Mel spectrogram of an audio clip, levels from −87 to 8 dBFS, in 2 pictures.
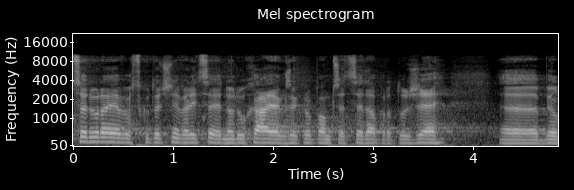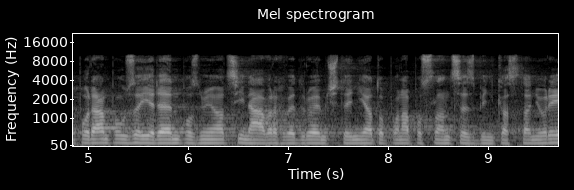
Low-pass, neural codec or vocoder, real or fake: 9.9 kHz; none; real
